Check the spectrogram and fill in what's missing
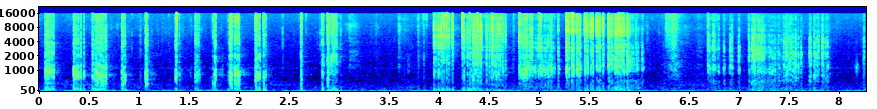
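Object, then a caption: Small fabric zipper case. Long dark nails scratch the fabric of a small round black fabric zipper case held in the hands and work its zipper. The result is a quiet run of rapid, dry scratching strokes and a few longer zipping rasps, bright and brushy, with a faint tone near 1.1 kHz.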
